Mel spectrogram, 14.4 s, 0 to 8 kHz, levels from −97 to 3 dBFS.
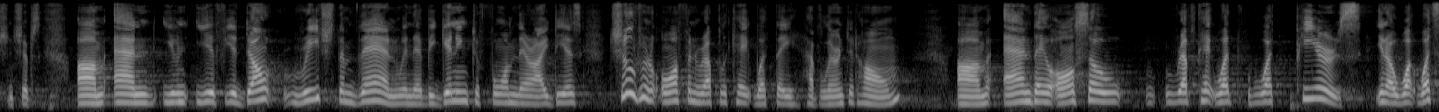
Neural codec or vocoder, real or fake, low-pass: none; real; 7.2 kHz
